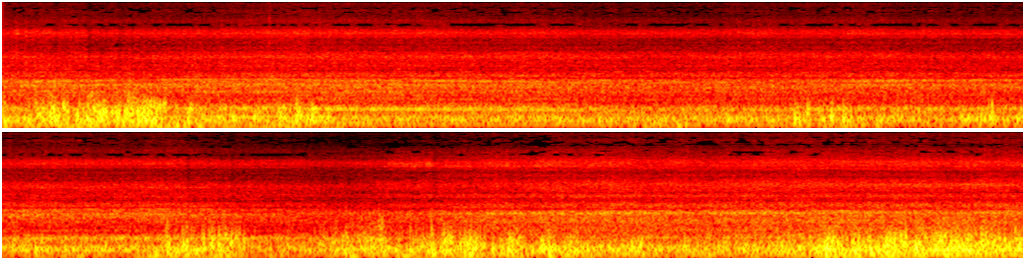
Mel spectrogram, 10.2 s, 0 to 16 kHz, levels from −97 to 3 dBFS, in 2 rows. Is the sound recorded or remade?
recorded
